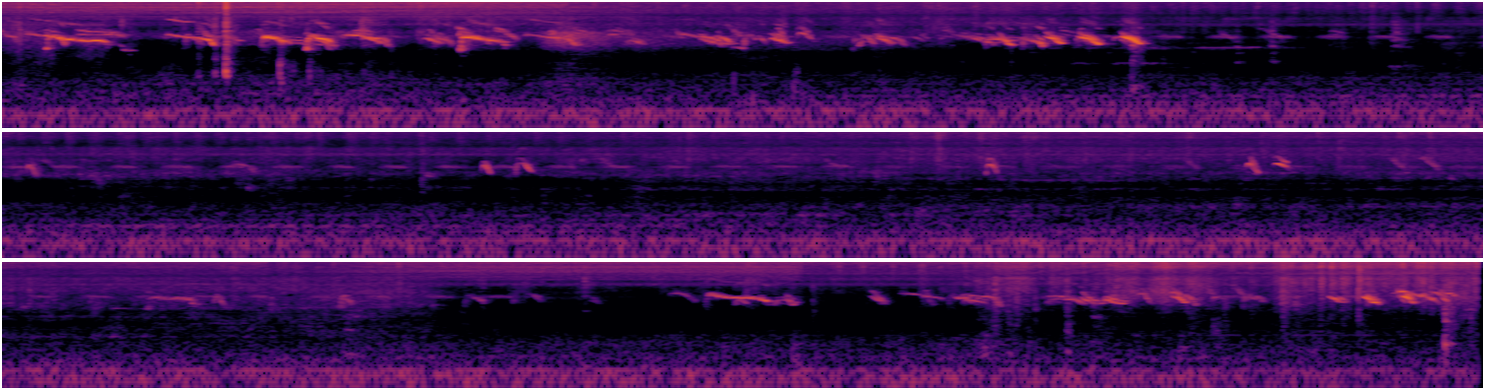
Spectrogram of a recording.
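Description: Young hens chirping and clucking: bursts of rapid high chirps in the first eight seconds and again near the end, over a steady low hum.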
